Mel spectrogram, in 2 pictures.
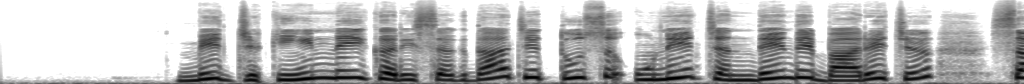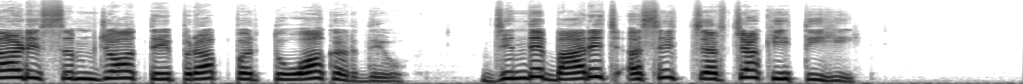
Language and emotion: Dogri, angry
